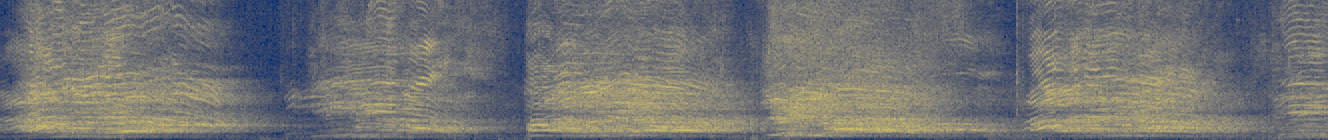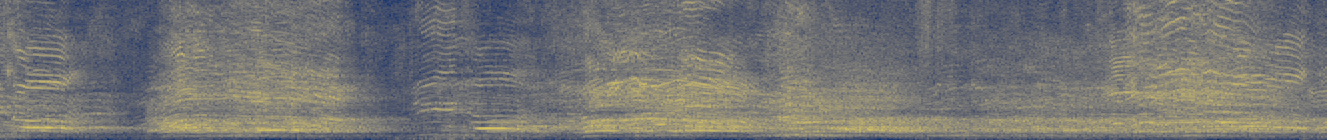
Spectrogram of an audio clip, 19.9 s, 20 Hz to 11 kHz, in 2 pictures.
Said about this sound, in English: Are we ready? Are we ready? We are going to shout on top of our heads, Hallelujah. And Jesus, a disciple shouts more louder, I'm going to give you a gift. Hallelujah. 1, 2, 3, we go.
